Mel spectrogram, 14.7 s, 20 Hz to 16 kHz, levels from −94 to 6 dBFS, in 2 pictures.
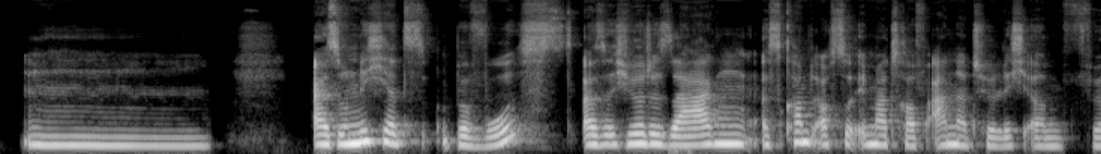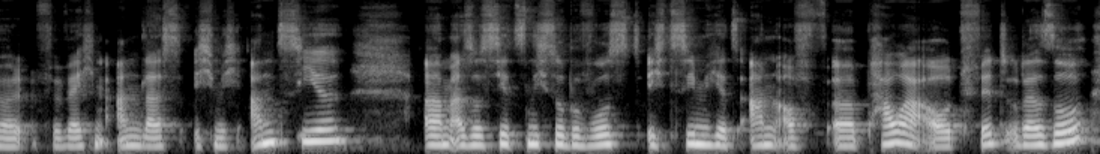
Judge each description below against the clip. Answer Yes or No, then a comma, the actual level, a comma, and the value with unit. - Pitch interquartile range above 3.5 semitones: No, average, 3.2 semitones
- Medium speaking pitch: Yes, medium, 180 Hz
